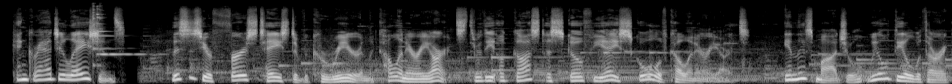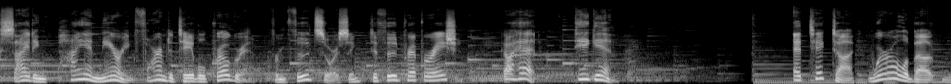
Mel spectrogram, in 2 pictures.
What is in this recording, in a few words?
e-learning, short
